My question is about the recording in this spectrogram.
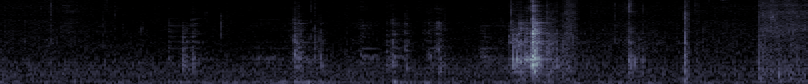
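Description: Lid of a camlockbox trail-camera security box being fitted onto the box: scattered light clicks and taps, with one sharper clack about two-thirds of the way in.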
